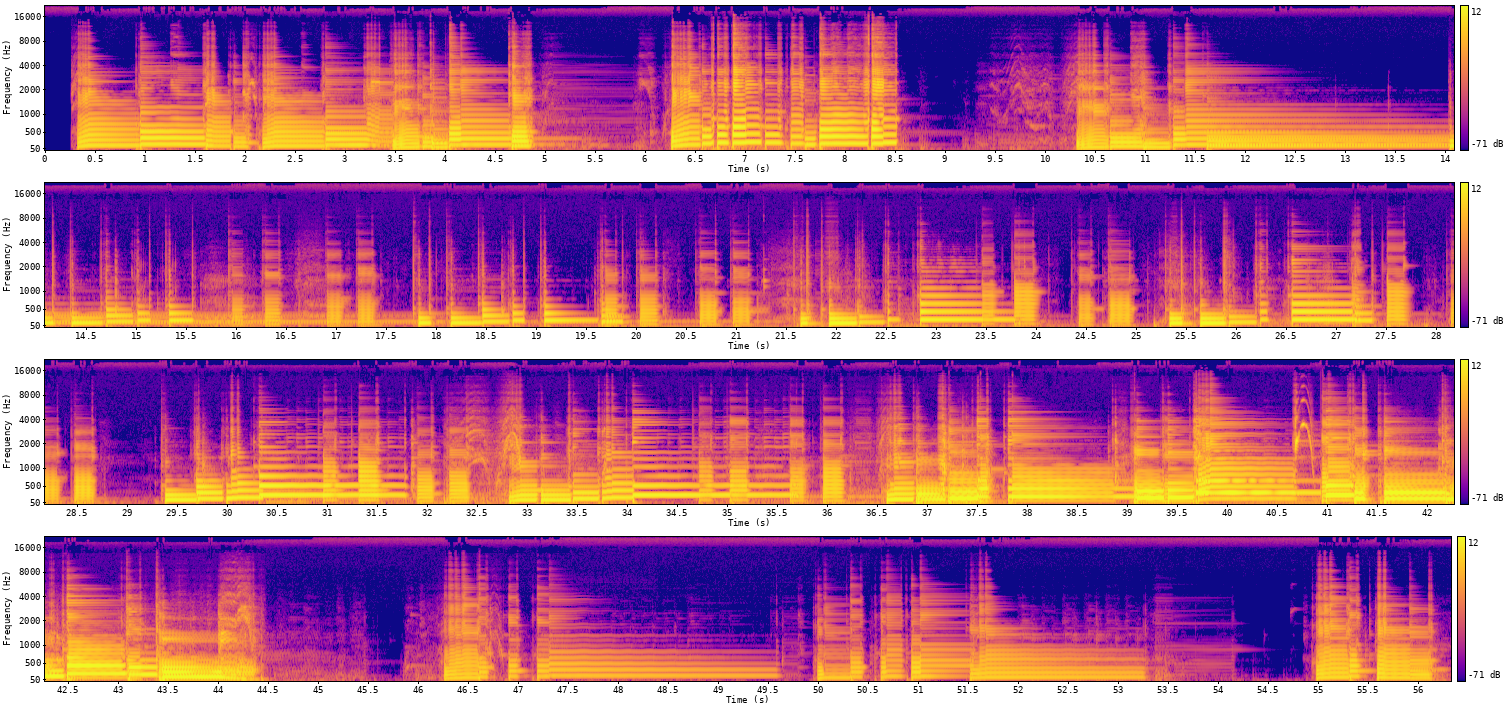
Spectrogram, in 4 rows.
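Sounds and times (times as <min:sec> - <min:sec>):
blues lead playing: 0:00.0 - 0:08.6, 0:09.5 - 0:44.6, 0:46.1 - 0:53.8, 0:55.0 - 0:56.3.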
